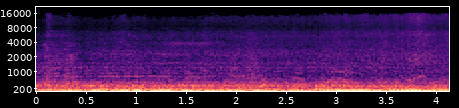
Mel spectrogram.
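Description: A steady low hum with a faint background rumble.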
